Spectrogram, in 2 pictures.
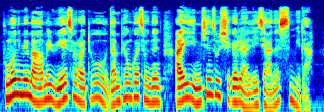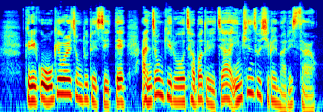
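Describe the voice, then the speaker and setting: A woman narrating a first-person true-life story in a calm, confiding way. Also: fairly low pitch, fairly quick. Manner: calm, confiding, even-paced.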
